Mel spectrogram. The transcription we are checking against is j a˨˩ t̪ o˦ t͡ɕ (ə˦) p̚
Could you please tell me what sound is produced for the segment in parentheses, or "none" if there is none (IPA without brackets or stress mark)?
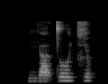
ə˦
